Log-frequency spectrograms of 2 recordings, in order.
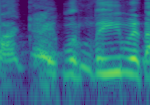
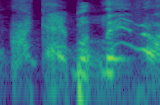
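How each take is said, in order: First: Said in the usual way. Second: Mock squeal of disbelief, pitch leaping up; a hammed-up squeak of disbelief. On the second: Repeated mock complaint.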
